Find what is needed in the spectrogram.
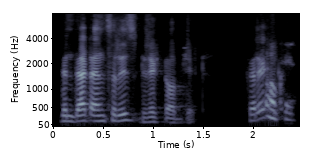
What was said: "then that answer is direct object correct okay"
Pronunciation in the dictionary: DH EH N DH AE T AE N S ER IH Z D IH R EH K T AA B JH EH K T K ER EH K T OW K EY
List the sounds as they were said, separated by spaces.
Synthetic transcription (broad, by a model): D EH N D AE T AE N S ER IH Z D IH R EH K T AA B JH EH K T K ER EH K OW K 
